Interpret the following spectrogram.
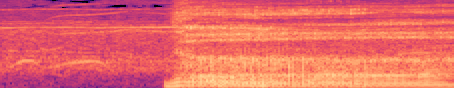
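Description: A man's voice giving a long, breathy, growling "hah" exhale. It starts about a second in and lasts about a second and a half.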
